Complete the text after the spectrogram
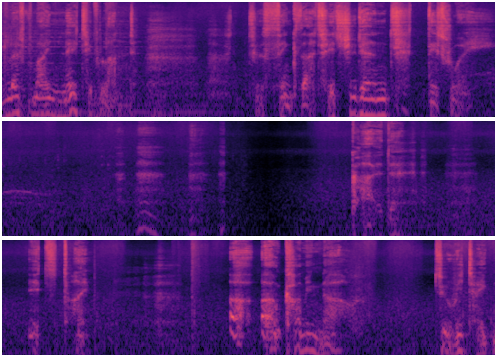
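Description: A man speaks in a weak, strained voice, close by.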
